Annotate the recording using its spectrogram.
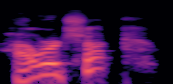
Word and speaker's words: Hawerchuk: We have Robert Trump, Kamala, the wrestler, Carol Hardy, Dale Hawerchuk.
